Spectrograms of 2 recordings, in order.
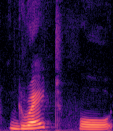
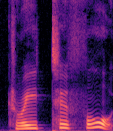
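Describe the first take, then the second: First: The middle t is weakened and barely heard. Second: The middle t is pronounced strongly and fully. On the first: The speaker calls it right. "트 발음이나 드 발음 좀 약화가 많이 돼요. 그래서 grateful 이런 느낌으로" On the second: The speaker calls it wrong. "중간에 트 발음을 grateful 이렇게 할 필요 없어"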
